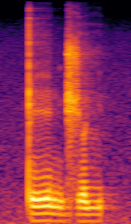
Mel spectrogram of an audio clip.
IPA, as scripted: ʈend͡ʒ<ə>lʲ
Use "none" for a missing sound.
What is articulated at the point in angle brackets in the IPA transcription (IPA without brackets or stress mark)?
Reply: ə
